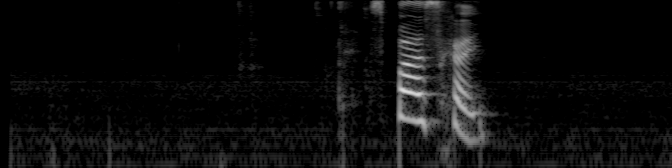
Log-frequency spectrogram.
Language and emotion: Russian, positive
